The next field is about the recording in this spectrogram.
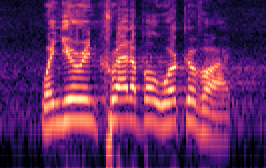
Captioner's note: none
